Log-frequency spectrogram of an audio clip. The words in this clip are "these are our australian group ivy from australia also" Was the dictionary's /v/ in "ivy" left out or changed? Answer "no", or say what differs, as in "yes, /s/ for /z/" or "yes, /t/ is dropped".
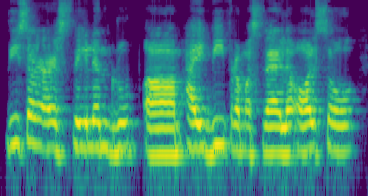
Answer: yes, /b/ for /v/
